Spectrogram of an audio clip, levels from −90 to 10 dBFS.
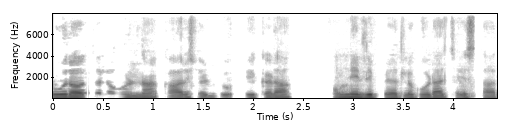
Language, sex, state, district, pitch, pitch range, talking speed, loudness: Telugu, male, Andhra Pradesh, Anantapur, 120 Hz, 115-125 Hz, 150 wpm, -32 LUFS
